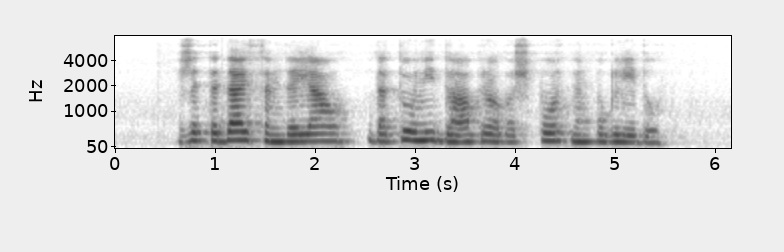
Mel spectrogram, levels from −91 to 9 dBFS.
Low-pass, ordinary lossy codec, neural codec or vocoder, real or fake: 7.2 kHz; Opus, 32 kbps; autoencoder, 48 kHz, 32 numbers a frame, DAC-VAE, trained on Japanese speech; fake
